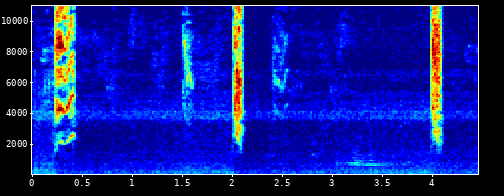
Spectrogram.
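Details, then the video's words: Female double-collared seedeater calls, played to stimulate males to sing: short sharp high chips repeated about every two seconds over a low background hiss, with faint softer notes between. "Piado de Fêmea de coleiro"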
